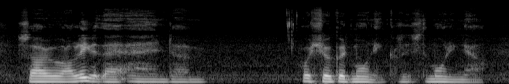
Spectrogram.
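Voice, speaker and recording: A soft-spoken man talks at a moderate pace in a somewhat breathy, dark, mellow tone, his intonation monotone and flat. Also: medium pitch for a man, big swings in loudness. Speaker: video blogger. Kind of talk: spoken reflection monologue. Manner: halting, many repetitions.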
